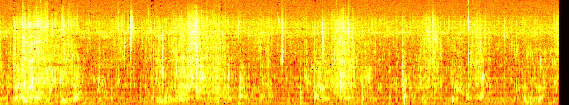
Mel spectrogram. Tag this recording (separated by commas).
kayak, rowboat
